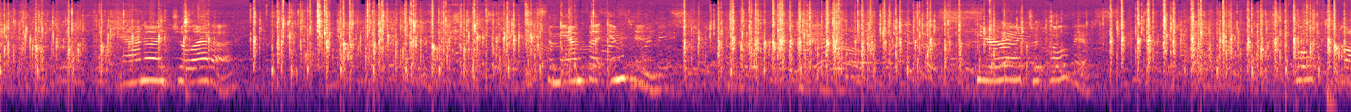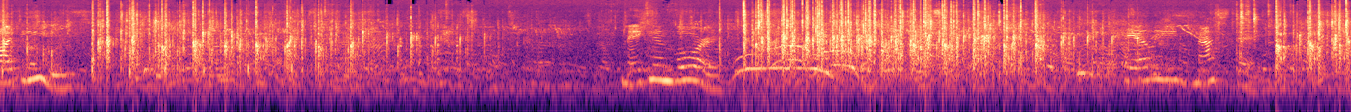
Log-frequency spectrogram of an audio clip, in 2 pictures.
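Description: A young woman speaks into a microphone over loudspeakers, reading out names outdoors.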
